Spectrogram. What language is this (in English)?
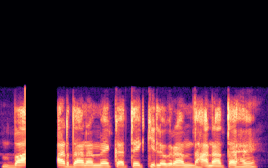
Chhattisgarhi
